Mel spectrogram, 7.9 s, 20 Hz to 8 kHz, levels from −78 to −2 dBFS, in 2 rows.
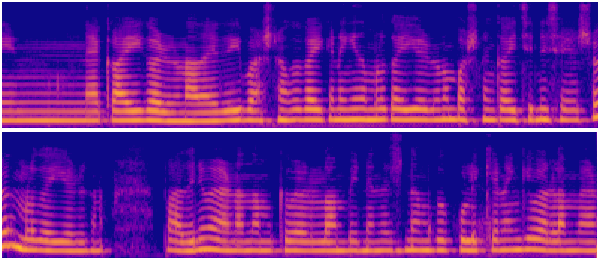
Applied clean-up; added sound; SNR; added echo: none; none; none; none.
